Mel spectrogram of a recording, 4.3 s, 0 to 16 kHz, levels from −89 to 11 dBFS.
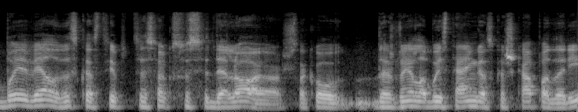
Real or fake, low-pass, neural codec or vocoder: real; 10.8 kHz; none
